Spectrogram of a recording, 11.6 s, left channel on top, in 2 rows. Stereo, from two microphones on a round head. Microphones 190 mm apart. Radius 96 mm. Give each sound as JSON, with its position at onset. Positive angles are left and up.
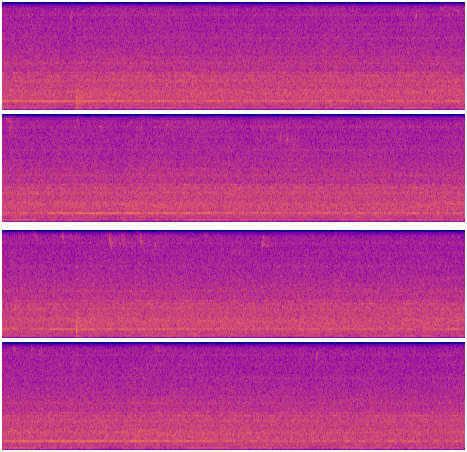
{"t": 0.9, "sound": "a clink", "side_deg": -15, "distance_m": 2.0}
